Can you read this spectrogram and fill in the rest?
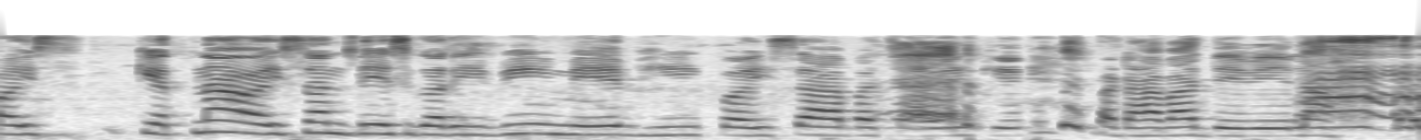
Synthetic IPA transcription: əɪket̪naəɪsənd̪esɡəɾibimebʱipəɪsabət͡ʃaekebəɽ̤ʱaβad̪eʋelaɦ

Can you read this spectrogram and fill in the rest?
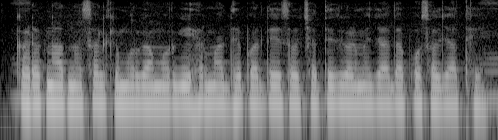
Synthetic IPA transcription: kəɽəknaːt̪nəsəlkemʊɾɡaːmʊɾɡiɦɐɾməd̪ʱjəpəɾd̪eːsɔːɾt͡ʃʰət̪ːiːs̬ɡəɽmẽzjaːd̪apoːsəld͡ʒaːt̪ɦɛː

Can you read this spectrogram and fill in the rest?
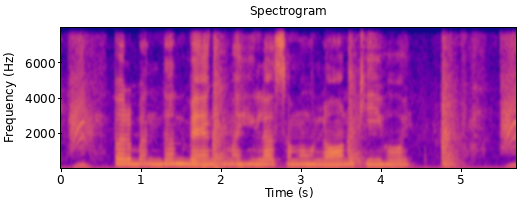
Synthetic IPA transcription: pəɾbə̃nd̪ʱənbɛ̃ːŋkmɐɦɪlasəmuːɦlɔːnkiɦoːi

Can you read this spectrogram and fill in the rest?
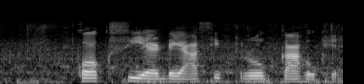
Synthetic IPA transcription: kɔːksiɛɖeaːsɪt̪ɾoːbkaɦokʰḛː

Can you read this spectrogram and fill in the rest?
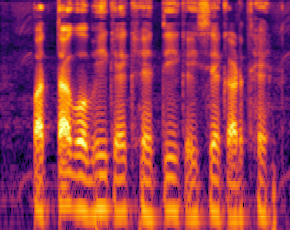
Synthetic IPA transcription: pə̰t̪ːa̰kobʱikekʰːeːt̪ikə̰ɪsekəɾt̪ʰeː

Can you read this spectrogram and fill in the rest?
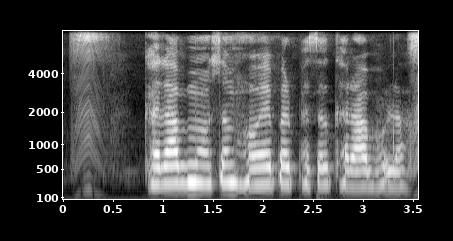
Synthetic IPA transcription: kʰɐɾaːbmɔːsəmɦoːepɐɾpʰɐsəlkʰɐɾaːbɦoːlaː

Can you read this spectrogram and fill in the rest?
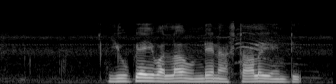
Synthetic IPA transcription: juːpiɐjʋɐlːɐuɳɖeːnɐʂʈaːloe̞ːɳʈi

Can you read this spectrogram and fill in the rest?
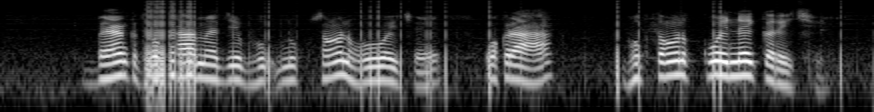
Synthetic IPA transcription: bɛ̃kd̪ʱokʰamed͡ʒebʱnuksanɦoɛt͡ʃʰɛ | okɾa | bʱukt̪ankojnəjkəɾɛt͡ʃʰɛ

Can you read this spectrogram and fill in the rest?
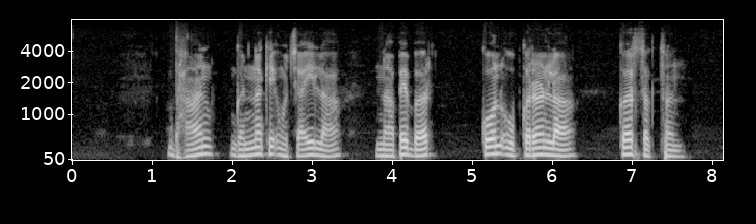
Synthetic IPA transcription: d̪ʱaːn | ɡənːakeʊ̃t͡ʃaːila | naːpebəɾ | koːnʊpkəɾəɽ̃la | kəɾsəkt̪ʰən

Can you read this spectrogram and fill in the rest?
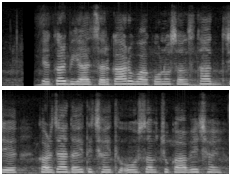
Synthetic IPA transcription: ekəɾbijad͡ʒsəɾkaɾʋakonosə̃nst̪ʰad͡ʒekəɾd͡ʒad̪əjt̪t͡ʃʰəjt̪ʰosəbʱt͡ʃukabet͡ʃʰə

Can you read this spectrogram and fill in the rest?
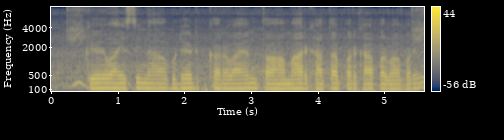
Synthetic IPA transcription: keʋajsinaəpɖeʈkəɾʋaemt̪ɔɦəmaɾkʰat̪apəɾkʰapəɾbʱabəɾi

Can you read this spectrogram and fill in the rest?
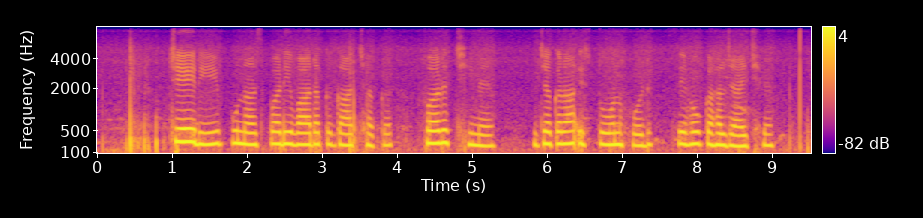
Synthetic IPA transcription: t͡ʃeːɾipʊnəspəɾiʋaːɾəkɡaːt͡ʃʰək | fʰəɾt͡ʃʰinẽ | d͡ʒəkɾaʔɪst̪oːnfʰʊɖ | seɦokəɦəld͡ʒaːet͡ʃʰe

